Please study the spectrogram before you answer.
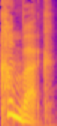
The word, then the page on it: comeback: British English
